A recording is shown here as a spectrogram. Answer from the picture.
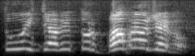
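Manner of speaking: husband threatening wife in a staged fight; angry threat. Acted. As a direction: lay down the law, furious. Couple quarrel escalating.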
